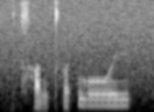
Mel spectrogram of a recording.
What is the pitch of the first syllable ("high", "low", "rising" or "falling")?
low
